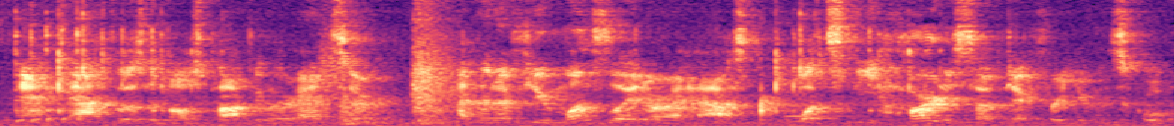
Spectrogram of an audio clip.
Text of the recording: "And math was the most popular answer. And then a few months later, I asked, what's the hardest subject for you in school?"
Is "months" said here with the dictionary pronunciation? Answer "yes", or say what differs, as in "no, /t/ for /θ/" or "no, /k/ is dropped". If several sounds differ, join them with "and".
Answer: yes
